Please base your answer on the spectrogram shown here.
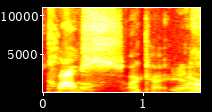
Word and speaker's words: Klaus: Is it pronounced Klaus like Santa? It can be, but usually it's Klaus. Klaus. Okay. Yes. All right. Klaus, like the fish in American Dad.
